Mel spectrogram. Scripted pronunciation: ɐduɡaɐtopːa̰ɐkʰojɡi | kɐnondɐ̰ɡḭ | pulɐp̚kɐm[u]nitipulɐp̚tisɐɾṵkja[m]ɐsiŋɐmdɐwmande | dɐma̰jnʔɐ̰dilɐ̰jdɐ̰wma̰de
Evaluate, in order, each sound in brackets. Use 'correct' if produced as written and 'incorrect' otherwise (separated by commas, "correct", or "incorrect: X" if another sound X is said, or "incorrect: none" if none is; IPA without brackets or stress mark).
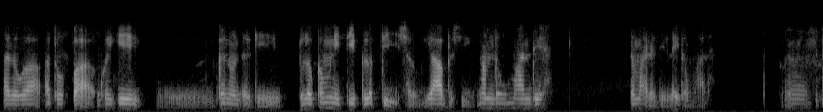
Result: correct, incorrect: b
